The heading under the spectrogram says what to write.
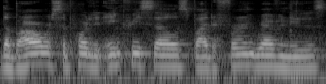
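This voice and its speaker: A man's dark, mellow voice holds a monotone, flat intonation, with audible room echo. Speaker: teacher. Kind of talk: lecture.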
